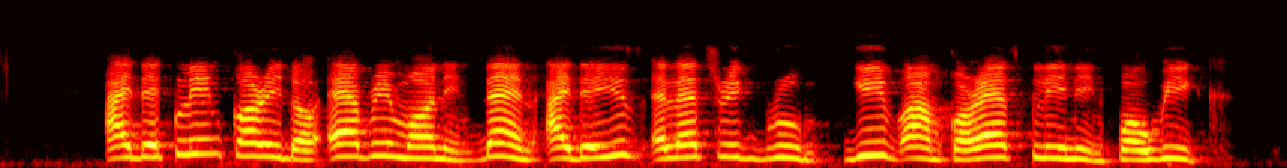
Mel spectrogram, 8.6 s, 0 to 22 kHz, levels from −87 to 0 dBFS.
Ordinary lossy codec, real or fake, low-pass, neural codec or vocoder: Opus, 16 kbps; real; 7.2 kHz; none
